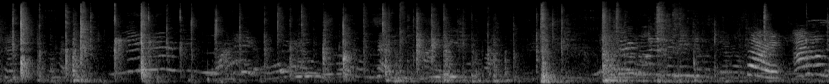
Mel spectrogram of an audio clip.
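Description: Children in a 5th grade math class give a round of applause, with scattered irregular claps amid excited children's voices and chatter in a classroom.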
